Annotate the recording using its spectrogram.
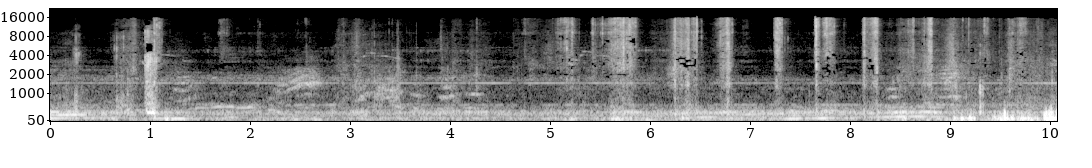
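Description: Handling noise from a phone held close to the face: scattered clicks and rubs with a faint low background hum, and a few weak fragments of a voice.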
